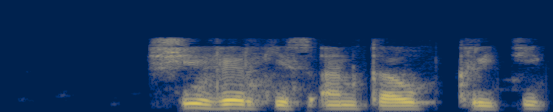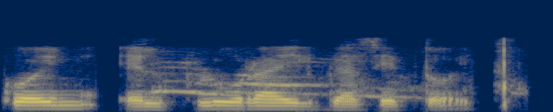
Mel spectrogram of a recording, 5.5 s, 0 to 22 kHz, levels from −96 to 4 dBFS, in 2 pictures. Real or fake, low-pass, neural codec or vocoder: real; 5.4 kHz; none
